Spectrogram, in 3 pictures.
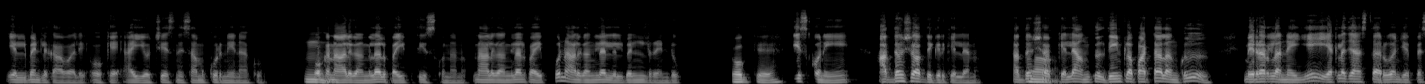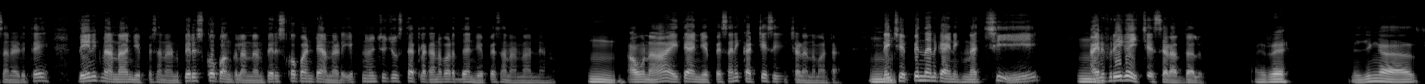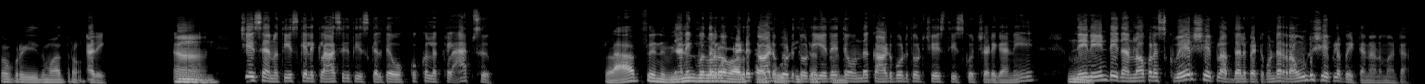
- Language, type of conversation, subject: Telugu, podcast, కొత్త ఆలోచనలు రావడానికి మీరు ఏ పద్ధతులను అనుసరిస్తారు?
- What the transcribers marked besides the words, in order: in English: "పైప్"; in English: "పైప్‌కు"; in English: "షాప్"; in English: "షాప్‌కెళ్లి"; in English: "కట్"; other background noise; in English: "ఫ్రీగా"; in English: "క్లాస్‌కి"; in English: "క్లాప్స్"; in English: "క్లాప్సేంటి, విజిల్స్"; in English: "ఫ్రెండ్ కార్డ్‌బోర్డ్‌తోటి"; in English: "కార్డ్‌బోర్డ్‌తోటి"; in English: "స్క్వేర్ షేప్‌లో"; in English: "రౌండ్ షేప్‌లో"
